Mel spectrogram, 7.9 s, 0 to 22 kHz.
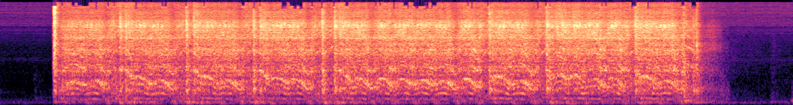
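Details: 1961 Triumph TR3A, barn find off the road since 1985, just fitted with new high-torque starter, fresh oil, 50 psi oil pressure while cranking: starter churns unevenly about six seconds, no firing, then stops; cranks but won't catch because the fuel is shut off.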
